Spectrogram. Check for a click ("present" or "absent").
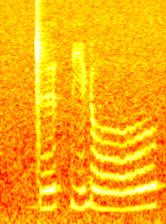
present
